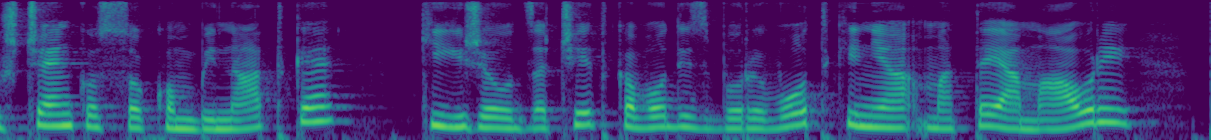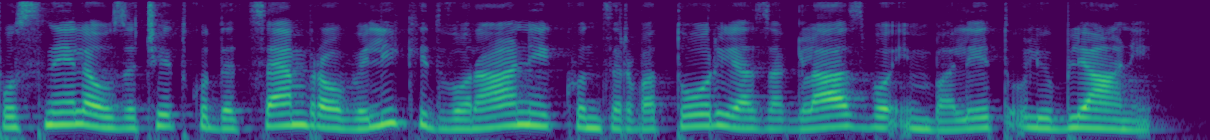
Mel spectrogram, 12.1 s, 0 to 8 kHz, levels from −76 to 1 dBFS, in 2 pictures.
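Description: No technical faults can be heard anywhere in the speech.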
